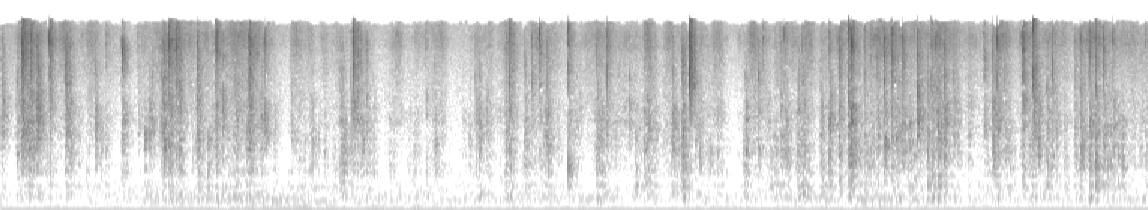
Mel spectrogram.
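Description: A thin, empty, clear plastic bag is held up in both hands and crinkled and rubbed between the fingertips. The result is a steady, quiet stream of dense, bright crackling and rustling, with many overlapping sharp crinkles that swell and fade throughout.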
